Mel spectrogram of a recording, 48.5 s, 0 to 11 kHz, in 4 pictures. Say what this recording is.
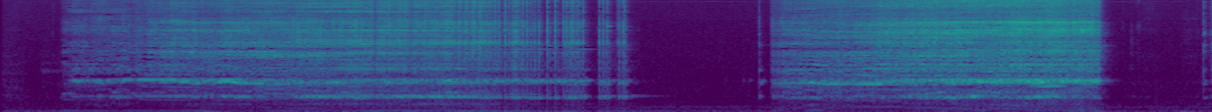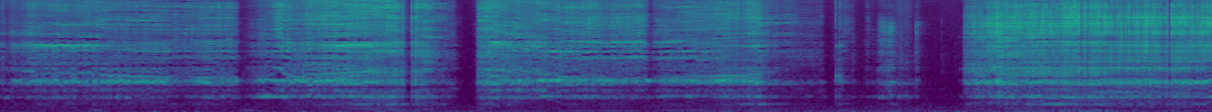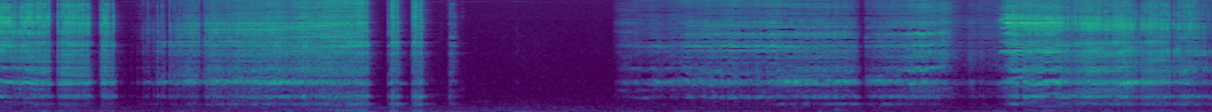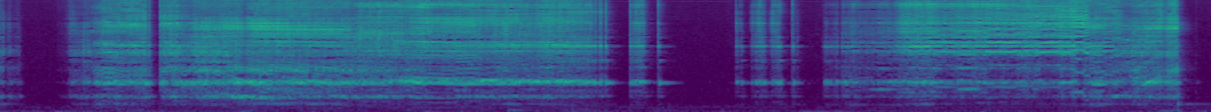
Cello bow + muted ukulele 1
A poor little ukulele being abused by a cello bow. The strings were muted with some paper in order to achieve lots of unpleasant sounds.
